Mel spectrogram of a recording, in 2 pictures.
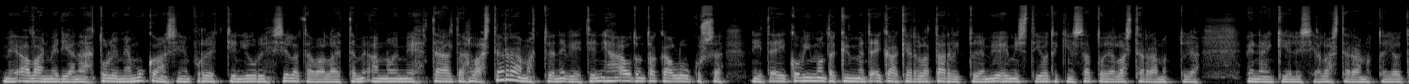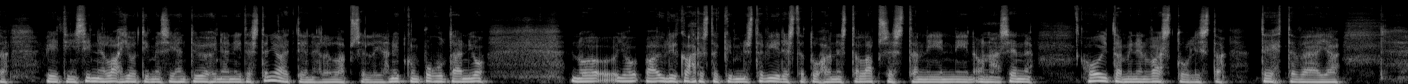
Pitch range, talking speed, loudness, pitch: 120-140 Hz, 135 wpm, -25 LUFS, 130 Hz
